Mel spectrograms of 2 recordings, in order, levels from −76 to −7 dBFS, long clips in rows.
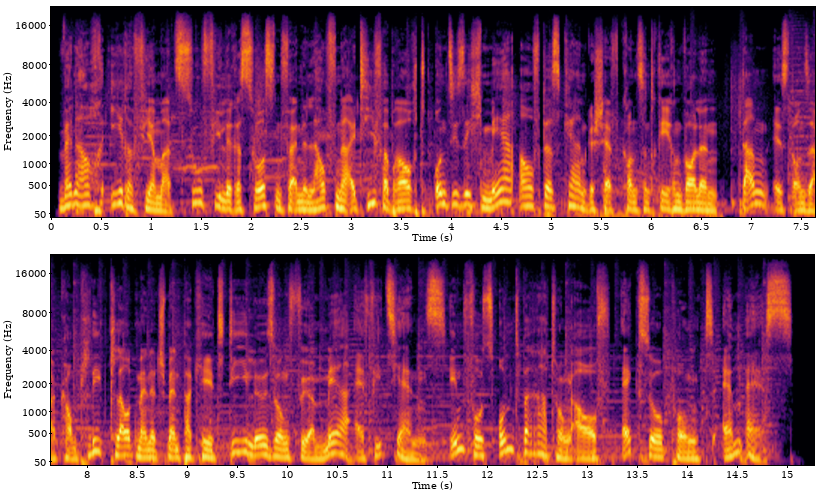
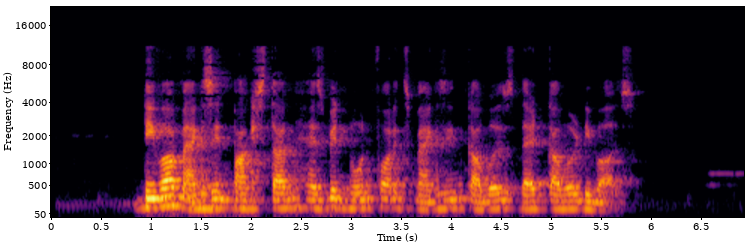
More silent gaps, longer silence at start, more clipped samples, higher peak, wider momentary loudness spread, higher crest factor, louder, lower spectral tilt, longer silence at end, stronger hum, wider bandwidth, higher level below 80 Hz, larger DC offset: neither; second, 0.05 s vs 0.8 s; neither; about the same, -2 dBFS vs -2 dBFS; second, 4 LU vs 11 LU; second, 14 dB vs 22 dB; first, -15 LUFS vs -22 LUFS; about the same, -4.5 dB/octave vs -5.5 dB/octave; second, 0.2 s vs 1.15 s; neither; first, over 20 kHz vs 11.5 kHz; first, -32 dBFS vs -56 dBFS; neither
